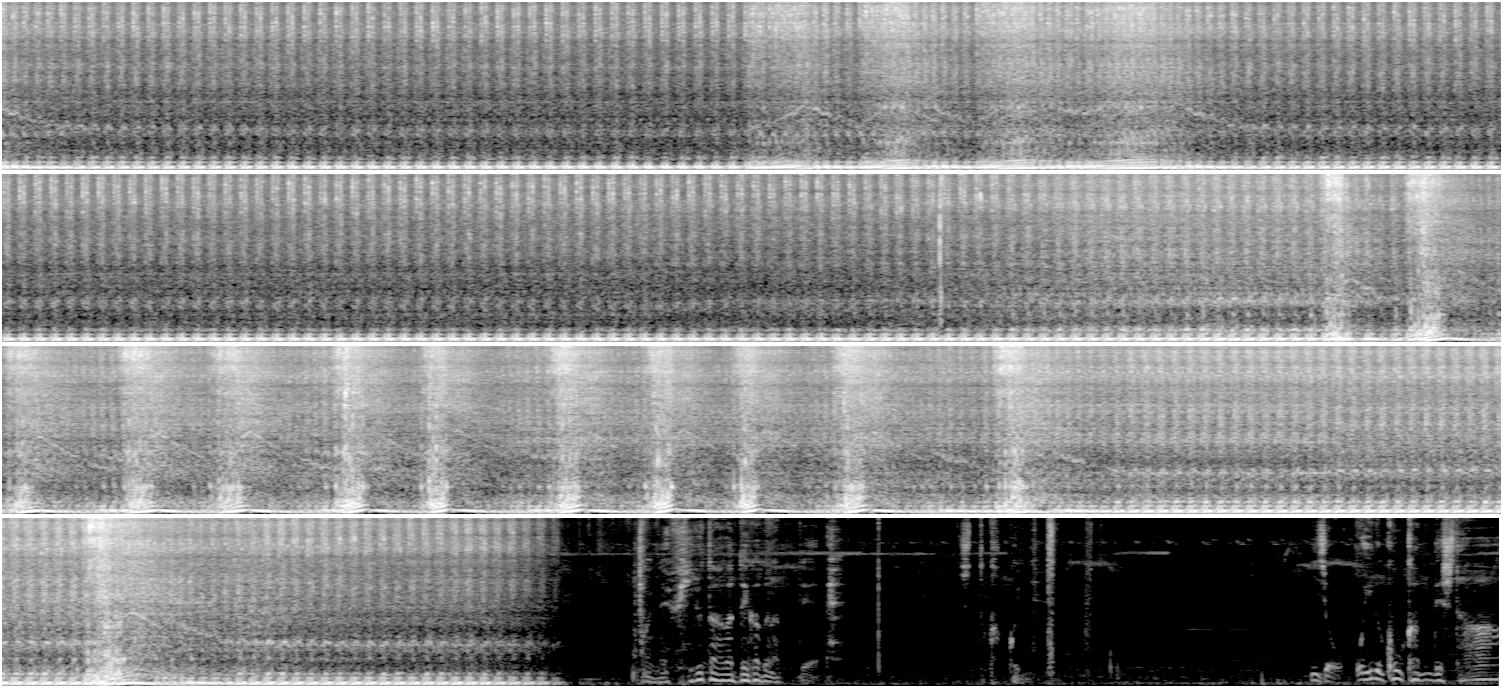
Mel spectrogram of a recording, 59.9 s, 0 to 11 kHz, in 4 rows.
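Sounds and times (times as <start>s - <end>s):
car engine idling and revving: 0.0s - 50.7s.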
